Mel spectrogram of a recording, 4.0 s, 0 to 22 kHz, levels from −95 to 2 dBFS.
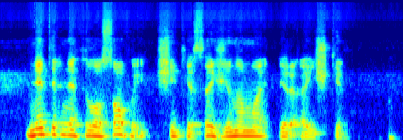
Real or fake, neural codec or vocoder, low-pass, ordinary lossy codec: real; none; 19.8 kHz; Opus, 16 kbps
